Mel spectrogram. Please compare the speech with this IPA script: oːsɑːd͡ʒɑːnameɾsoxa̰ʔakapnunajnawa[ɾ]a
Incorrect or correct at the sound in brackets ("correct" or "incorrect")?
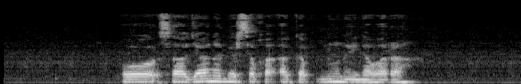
correct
